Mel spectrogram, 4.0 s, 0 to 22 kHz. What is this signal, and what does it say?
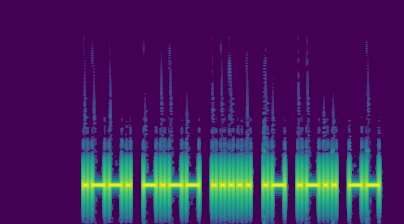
Morse code, heard as a keyed tone, about 28 wpm, 700 Hz. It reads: PY5ALM
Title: DXCC-100 Call Signs - 6 Characters - Repeated 3x - 28wpm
